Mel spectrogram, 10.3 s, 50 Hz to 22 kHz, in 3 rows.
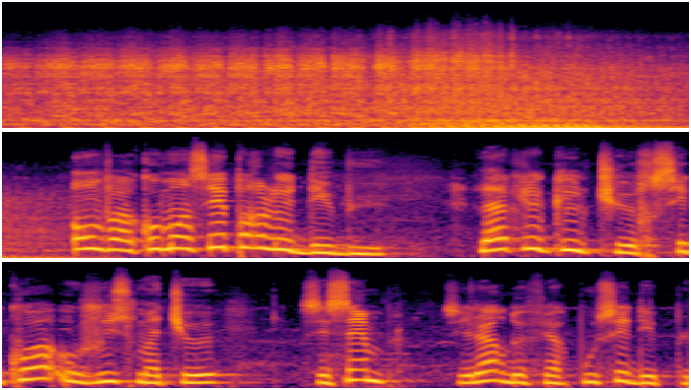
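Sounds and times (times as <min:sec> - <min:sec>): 
tractor engine starting and chugging: 0:00.0 - 0:04.1
speech: 0:04.0 - 0:10.3.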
